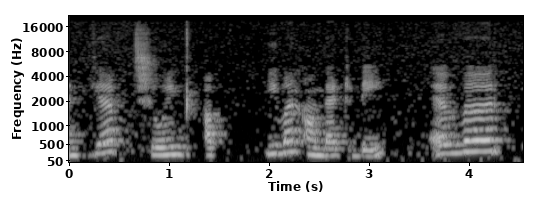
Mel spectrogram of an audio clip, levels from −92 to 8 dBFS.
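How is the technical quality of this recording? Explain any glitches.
The recording suffers from overdone noise removal throughout. An aggressive noise reducer cuts frequency bands near its noise estimate hard, taking quiet speech detail with them. The pauses fall to near silence with twinkling specks. A spectrogram would show scattered isolated dots and holes in the speech harmonics.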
